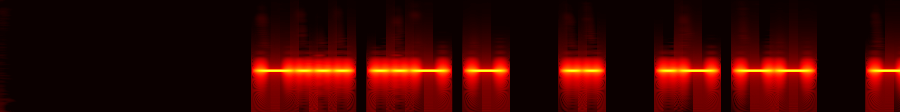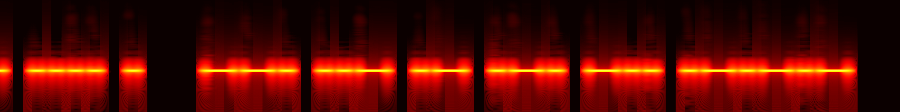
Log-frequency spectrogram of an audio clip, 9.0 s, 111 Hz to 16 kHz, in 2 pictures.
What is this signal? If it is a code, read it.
Morse code, heard as a keyed tone, about 25 wpm, 700 Hz. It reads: BUT I AM THE GUARD.
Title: Sentences from Top 1000 Words - Review Part 4 - 25wpm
